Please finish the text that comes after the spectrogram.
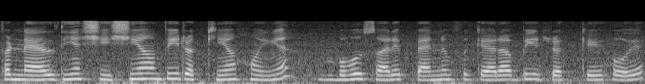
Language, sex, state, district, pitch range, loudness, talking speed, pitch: Punjabi, female, Punjab, Pathankot, 215-245 Hz, -14 LUFS, 120 wpm, 225 Hz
